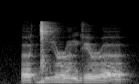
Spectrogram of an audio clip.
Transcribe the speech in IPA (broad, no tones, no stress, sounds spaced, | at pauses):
ə ɡ͡ǀ i ɹ ə̃ ɡ e ɹ ə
